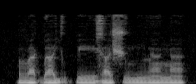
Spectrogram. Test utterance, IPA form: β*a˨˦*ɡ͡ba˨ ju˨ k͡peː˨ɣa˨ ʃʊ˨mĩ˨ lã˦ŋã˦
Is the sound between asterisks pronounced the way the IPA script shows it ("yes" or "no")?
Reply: no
